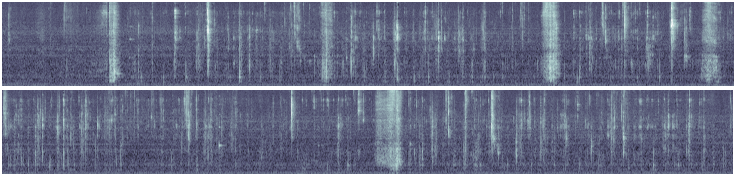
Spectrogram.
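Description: Close-miked eating sounds: chewing soft, chewy tteokbokki rice cakes and fish cake in sauce, with wet mouth sounds and many short clicks. A few louder bites stand out, spaced several seconds apart.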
